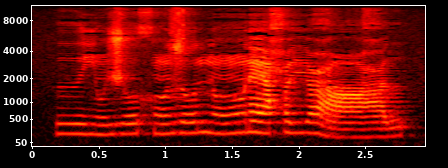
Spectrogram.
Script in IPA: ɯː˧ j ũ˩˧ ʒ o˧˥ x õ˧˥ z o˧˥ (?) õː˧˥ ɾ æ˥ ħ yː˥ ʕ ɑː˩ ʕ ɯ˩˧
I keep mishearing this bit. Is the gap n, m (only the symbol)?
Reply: n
